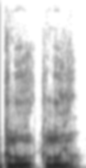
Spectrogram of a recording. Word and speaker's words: Kaluuya: I don't know how to pronounce Daniel that. K. Yeah. Daniel Kaluuya.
